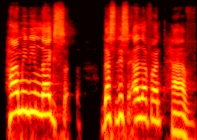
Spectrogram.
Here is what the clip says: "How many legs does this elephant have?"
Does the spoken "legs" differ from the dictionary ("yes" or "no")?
yes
